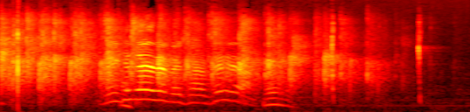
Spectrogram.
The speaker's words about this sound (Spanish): Le damos un aplauso, le damos un aplauso, que se anime.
